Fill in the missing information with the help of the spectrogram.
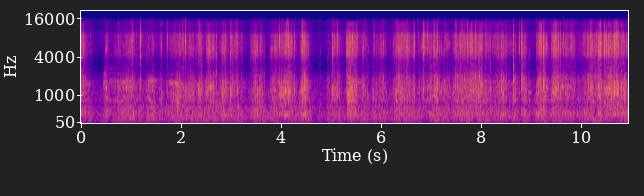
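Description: Thin clear plastic bag crinkling and rustling in irregular bursts as it is cut open with scissors and handled.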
